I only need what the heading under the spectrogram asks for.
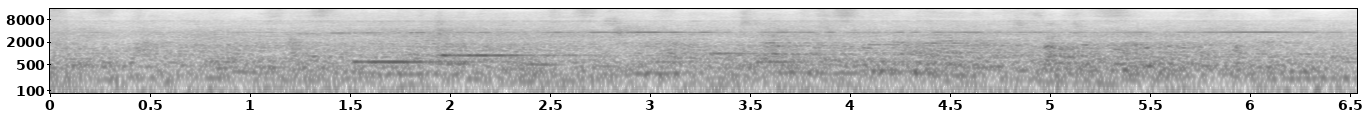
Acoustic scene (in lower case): crowded indoor space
